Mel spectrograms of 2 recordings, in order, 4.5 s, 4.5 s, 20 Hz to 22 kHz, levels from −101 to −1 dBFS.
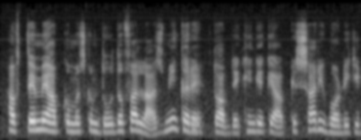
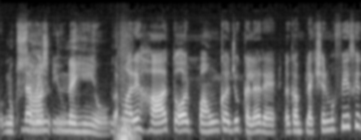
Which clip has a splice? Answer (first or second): second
